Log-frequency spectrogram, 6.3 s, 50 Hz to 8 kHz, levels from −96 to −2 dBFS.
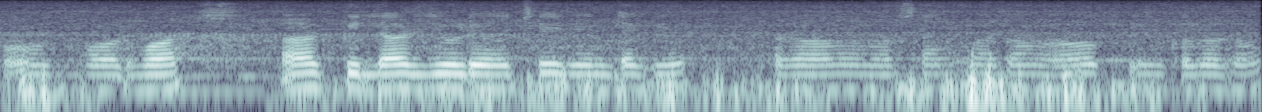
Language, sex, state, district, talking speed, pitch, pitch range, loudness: Odia, male, Odisha, Sambalpur, 65 wpm, 140 Hz, 135-140 Hz, -18 LUFS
